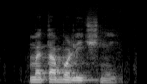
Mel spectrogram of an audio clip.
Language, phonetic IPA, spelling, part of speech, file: Ukrainian, [metɐboˈlʲit͡ʃnei̯], метаболічний, adjective, LL-Q8798 (ukr)-метаболічний.wav
- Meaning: metabolic (of or pertaining to metabolism)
